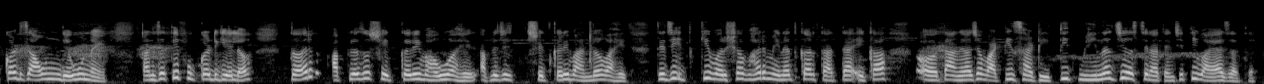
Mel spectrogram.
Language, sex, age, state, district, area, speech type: Marathi, female, 18-30, Maharashtra, Mumbai Suburban, urban, spontaneous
